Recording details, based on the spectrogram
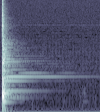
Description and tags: another rim shot on my snare with no snap.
